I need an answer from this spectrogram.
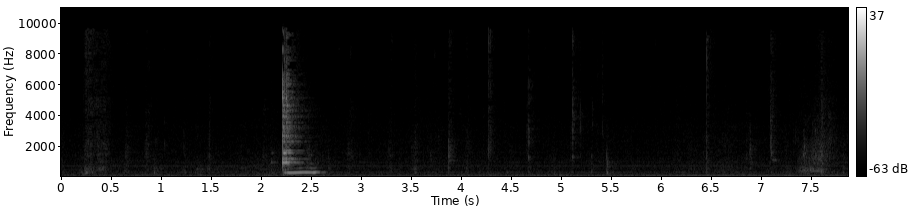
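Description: Close-miked eating: chewing with many small, irregular wet mouth clicks. About two seconds in comes one brief, much louder sound.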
